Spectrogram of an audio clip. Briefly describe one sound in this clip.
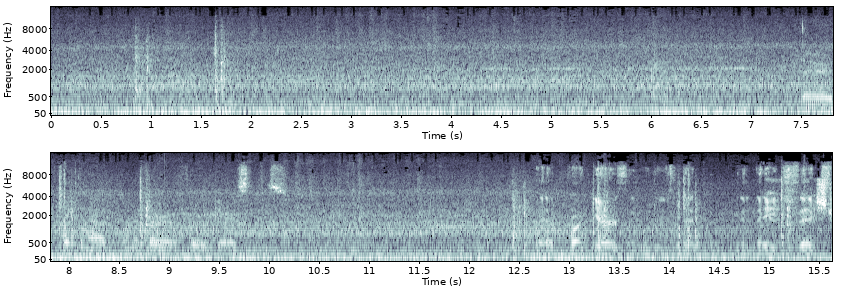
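A tank engine idles with a deep rumble.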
